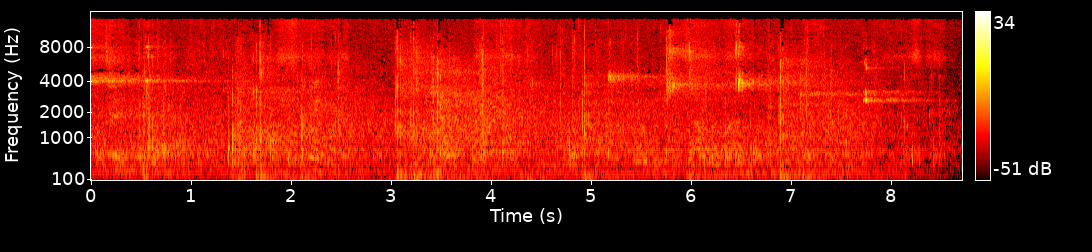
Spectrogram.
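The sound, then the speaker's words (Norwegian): A ball bounces repeatedly on a hard floor in an uneven rhythm of sharp thuds, with high squeaks and faint voices in the background. “Men fader da, hva slags ball er det som dere spretter så mye, for den er jo i bakken hele tiden.”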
